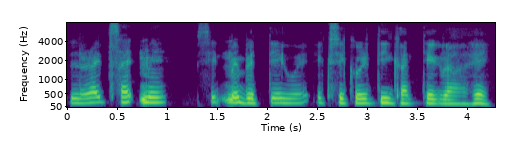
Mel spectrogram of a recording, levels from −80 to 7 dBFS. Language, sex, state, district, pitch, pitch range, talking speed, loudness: Hindi, male, Arunachal Pradesh, Longding, 165 Hz, 155-180 Hz, 180 wpm, -15 LUFS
